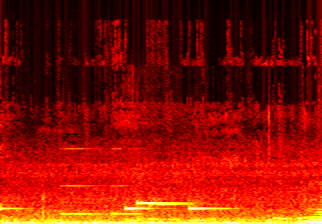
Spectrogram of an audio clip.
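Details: Tinkling melodic tones like an ice cream van tune over low rumbling background noise, with no animal calls. A steady low hum runs throughout.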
